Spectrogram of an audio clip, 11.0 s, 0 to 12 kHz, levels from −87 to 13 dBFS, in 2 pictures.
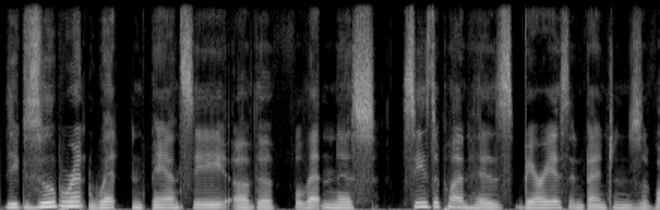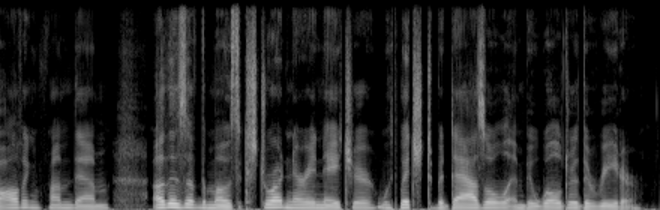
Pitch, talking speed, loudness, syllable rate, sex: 160 Hz, 165 wpm, -18 LUFS, 5.6 syllables/s, female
